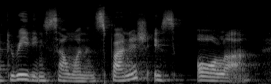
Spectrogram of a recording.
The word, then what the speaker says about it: hola: just a quick reminder we don't pronounce Ace this letter in Spanish so it's not hola but hola get in touch with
